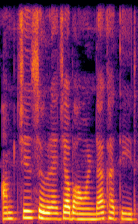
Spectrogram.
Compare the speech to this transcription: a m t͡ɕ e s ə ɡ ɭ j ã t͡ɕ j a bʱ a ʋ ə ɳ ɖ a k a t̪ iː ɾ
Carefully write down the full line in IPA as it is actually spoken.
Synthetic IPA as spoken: a m t͡ɕ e s ə ɡ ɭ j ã t͡ɕ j a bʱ a ʋ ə ɳ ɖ a kʰ a t̪ iː ɾ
